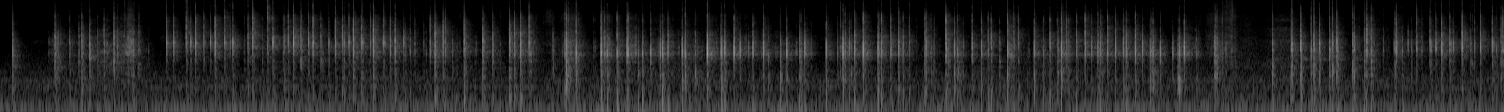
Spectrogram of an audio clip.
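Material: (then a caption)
Cardboard. Long nails and fingertips tap rapidly on the back panel of a Crayola Markers box, thin printed cardboard, hollow with markers inside, held in the hands. The taps are quick, dry and bright clicks that die away almost instantly, running in dense bursts with a few brief pauses.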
